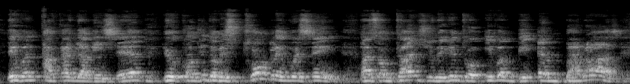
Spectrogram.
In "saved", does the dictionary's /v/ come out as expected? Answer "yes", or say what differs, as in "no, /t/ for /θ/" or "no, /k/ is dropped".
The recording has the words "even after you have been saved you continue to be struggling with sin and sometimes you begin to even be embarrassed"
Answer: no, /v/ is dropped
